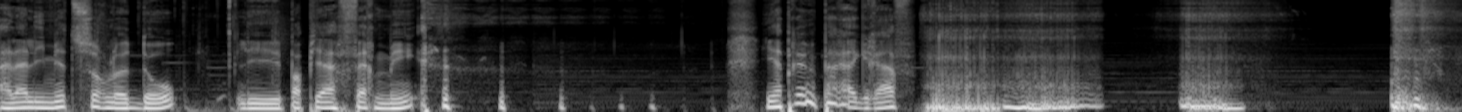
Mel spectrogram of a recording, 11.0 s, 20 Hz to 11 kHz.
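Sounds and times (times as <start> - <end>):
speech: 0.0 - 3.9, 5.5 - 7.4, 10.6 - 10.8
laughter: 3.2 - 5.0
person imitating snoring with their voice: 6.9 - 9.6.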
